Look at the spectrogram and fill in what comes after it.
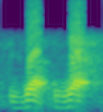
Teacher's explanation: Lidah, ujung lidah menyentuh gigi atas.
